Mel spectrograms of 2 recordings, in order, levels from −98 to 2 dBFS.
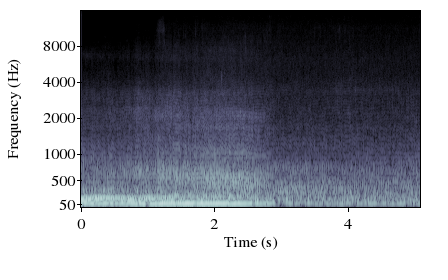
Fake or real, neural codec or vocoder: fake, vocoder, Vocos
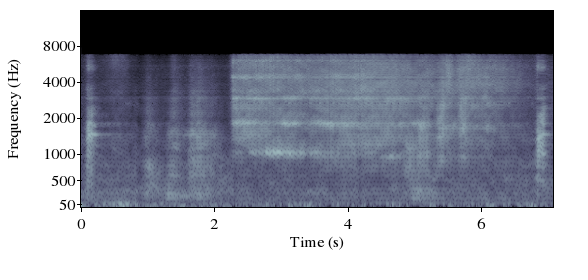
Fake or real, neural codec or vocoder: fake, vocoder, Vocos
